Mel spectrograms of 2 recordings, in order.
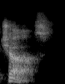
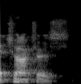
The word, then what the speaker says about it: Charters: How do you say it? Is it Charts? Yeah, Charters. Charters. He wrote a very good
